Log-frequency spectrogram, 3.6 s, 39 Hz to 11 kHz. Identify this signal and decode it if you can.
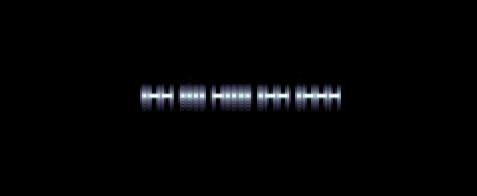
Morse code, heard as a keyed tone, about 53 wpm, 700 Hz. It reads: WH6WJ
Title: USA Call Signs - 5 Characters - 3x Character Spacing - 50wpm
